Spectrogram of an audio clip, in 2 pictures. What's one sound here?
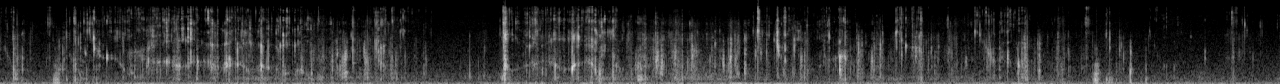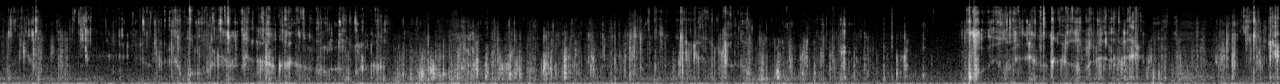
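A woman chews and smacks her lips close to a microphone.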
